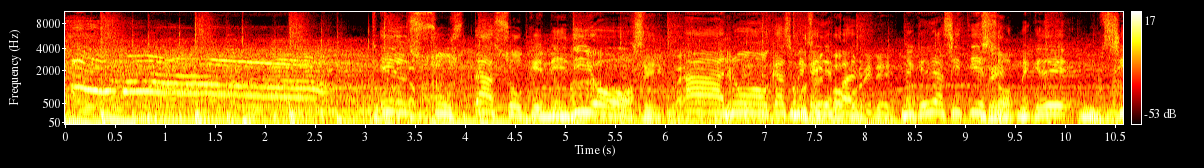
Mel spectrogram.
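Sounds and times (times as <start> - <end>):
person imitating a clown's loud drawn-out strained scream: 0.0 - 3.8
laughter: 3.1 - 10.5
speech: 3.7 - 10.5.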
